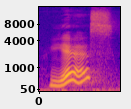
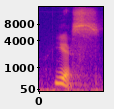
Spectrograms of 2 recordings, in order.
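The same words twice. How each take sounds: First: It sounds like sudden understanding. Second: It sounds like a definite answer. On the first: The point is now understood. "to indicate something being I see the point" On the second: This is a direct answer. "indicating an answer"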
